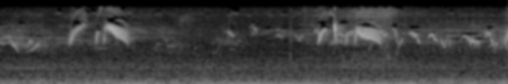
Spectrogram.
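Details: On a cool morning at the Kern River Preserve, a Willow Flycatcher, a riverside-nesting species, gives its sneezy, burry two-part "fitz-bew" twice, about two seconds apart, amid soft high chips and a low background rumble.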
